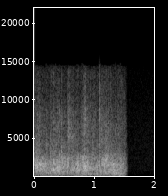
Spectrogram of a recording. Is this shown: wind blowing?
no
